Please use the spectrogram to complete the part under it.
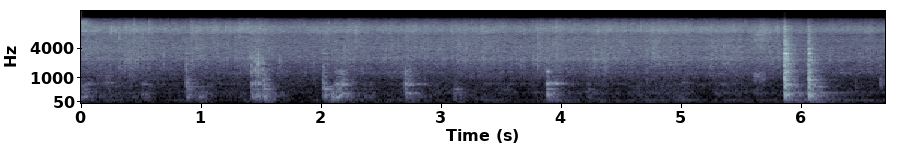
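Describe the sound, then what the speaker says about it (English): Peas, carrots, green pepper and gizzard frying with a little salt for Nigerian fried rice: a continuous low sizzle broken by repeated spoon scrapes and taps against the pan, two sharper knocks near the end, close with no voices. "I have to fry them together with a little salt"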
